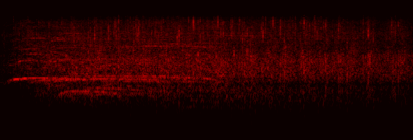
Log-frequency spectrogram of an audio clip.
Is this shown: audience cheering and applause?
yes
